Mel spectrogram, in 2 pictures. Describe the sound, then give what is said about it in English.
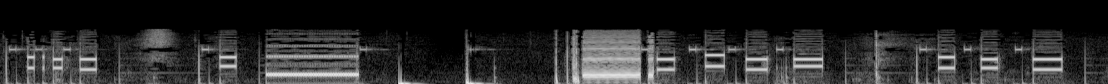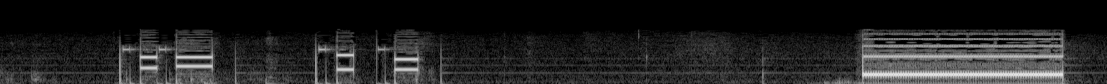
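A phone being dialed to place a call: many short touch-tone beeps in irregular bursts, broken by a few longer, steady, loud tones, with no talk. “I'm going to try to call in to Lori Novak again at the March for Women's Choice”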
